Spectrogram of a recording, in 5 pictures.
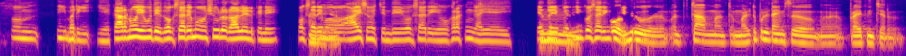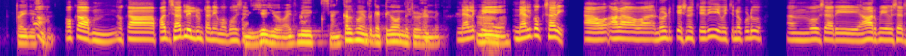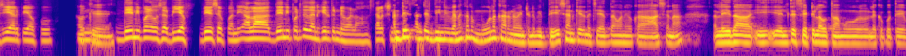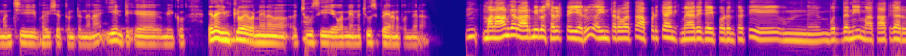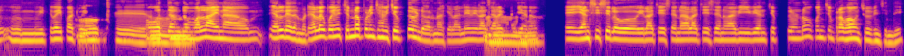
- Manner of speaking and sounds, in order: other background noise; in English: "మల్టిపుల్"; in English: "ట్రై"; chuckle; in English: "ఆర్మీ"; in English: "సీఆర్‌పీఎఫ్"; in English: "బీఎఫ్ బీఎస్ఎఫ్"; in English: "సెలక్షన్"; in English: "ఆర్మీలో"; in English: "ఎ ఎన్‌సీసీలో"
- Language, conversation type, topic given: Telugu, podcast, విఫలాన్ని పాఠంగా మార్చుకోవడానికి మీరు ముందుగా తీసుకునే చిన్న అడుగు ఏది?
